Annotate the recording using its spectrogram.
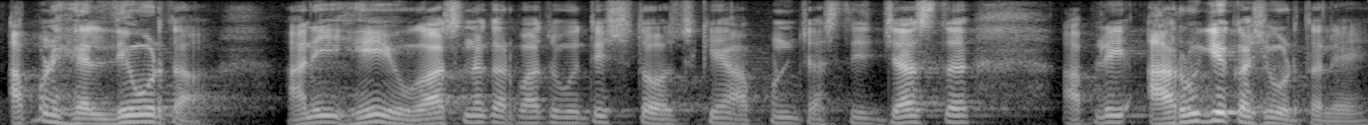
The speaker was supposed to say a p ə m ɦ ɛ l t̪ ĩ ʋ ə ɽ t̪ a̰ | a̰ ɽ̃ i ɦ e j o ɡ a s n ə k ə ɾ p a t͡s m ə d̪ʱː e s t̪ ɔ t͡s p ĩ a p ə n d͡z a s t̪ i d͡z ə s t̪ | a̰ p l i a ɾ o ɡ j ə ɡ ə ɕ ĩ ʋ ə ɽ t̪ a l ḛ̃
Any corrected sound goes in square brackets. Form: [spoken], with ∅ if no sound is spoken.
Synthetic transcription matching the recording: a p ə [ɳ] ɦ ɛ l [d̪] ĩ ʋ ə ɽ t̪ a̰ | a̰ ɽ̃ i ɦ e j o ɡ a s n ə k ə ɾ p a t͡s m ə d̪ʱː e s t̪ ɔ t͡s [k] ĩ a p ə [ɳ] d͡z a s t̪ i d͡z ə s t̪ | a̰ p l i a ɾ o ɡ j ə [k] ə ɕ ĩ ʋ ə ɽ t̪ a l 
